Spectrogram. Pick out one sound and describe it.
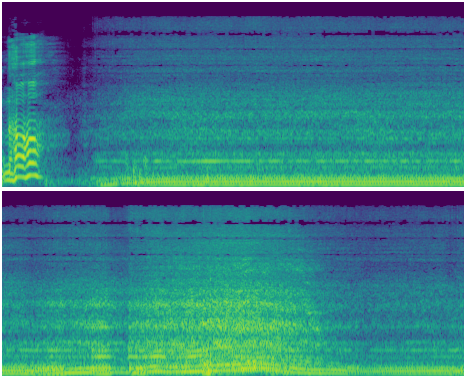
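An engine idles steadily, then revs up and settles back.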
